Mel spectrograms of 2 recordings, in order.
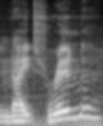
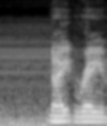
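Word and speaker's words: Nightreign: Is it Night Shrine? Because at one point I don't know why I thought it was Nightingale for some weird reason, but it's not. Night Rain, okay.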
